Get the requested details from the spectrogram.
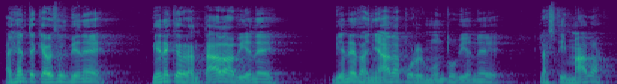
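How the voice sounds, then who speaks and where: A pastor, preaching a sermon in church, often pausing to restart and calling out "hermanos". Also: male voice, medium pitch, sharp tone. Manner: halting restarts and filler sounds. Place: church sanctuary.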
